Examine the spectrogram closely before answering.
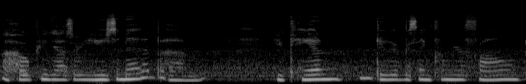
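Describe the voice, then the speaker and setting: A woman with a hoarse, husky voice giving plain, friendly step-by-step instructions in a casual how-to. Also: on the high side, fairly even intonation, unhurried, mellow. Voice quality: whispery, husky. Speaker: reseller tutorial host. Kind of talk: casual screen-recorded how-to. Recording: noisy home recording.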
